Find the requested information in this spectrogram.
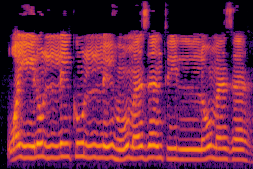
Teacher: تا کو ہمیں چینج کریں، ہا کا ساؤنڈ آنا چاہیے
